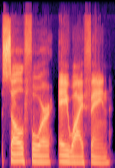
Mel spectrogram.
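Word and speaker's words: sulforaphane: That's spelled s u l f o r a p h a n e and it's pronounced sulfor a y fane.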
